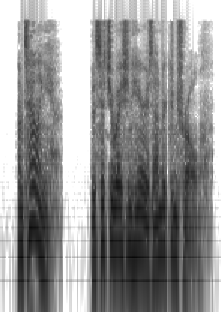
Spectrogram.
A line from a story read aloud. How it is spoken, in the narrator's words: a man's voice says with a slight wheeze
